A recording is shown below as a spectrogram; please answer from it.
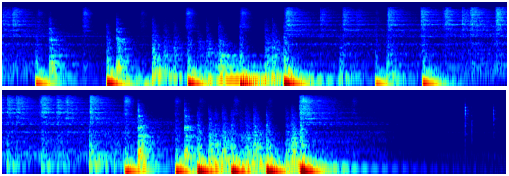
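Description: Jazz drum kit played with sticks in a short solo phrase: heavy bass drum strokes, some in quick runs of three, mixed with snare and tom strokes under cymbal wash. The playing stops about a second before the end and the ring dies away.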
